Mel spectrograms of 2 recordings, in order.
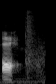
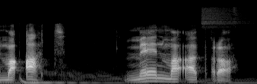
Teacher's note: That's the transliteration for the Ayin. Ayin is the glottal A sound.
